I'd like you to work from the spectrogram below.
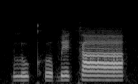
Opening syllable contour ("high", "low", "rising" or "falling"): low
